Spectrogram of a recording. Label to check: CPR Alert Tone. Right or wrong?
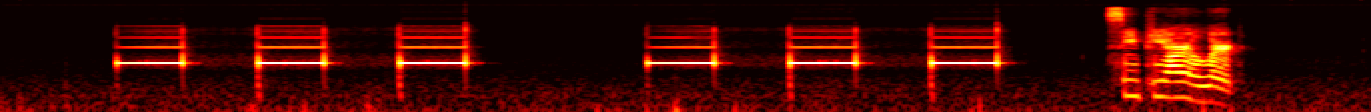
Right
